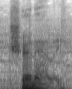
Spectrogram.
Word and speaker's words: Cinelli: one more just for luck is this a cinelli or a chinelli unlike bianchi the sea is hard so this famous brand should be pronounced chaneli there's probably a whole load more and i'm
